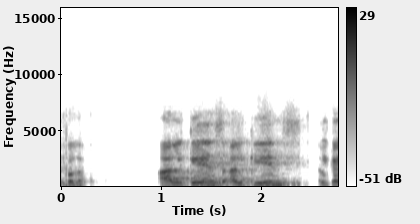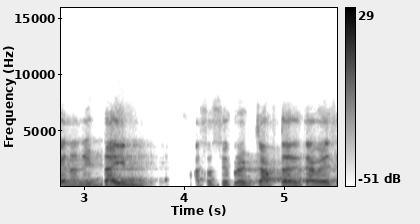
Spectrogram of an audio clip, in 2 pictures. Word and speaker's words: diene: So how it is pronounced, buta 1,3-diene, DIENE, डाईन. असं ADIENE जरी लिहिलं तरी असतं त्याला प्रोनाउन्स काय केलं जातं, डाईन प्रोनाउन्स केलं जातं, डाईन.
